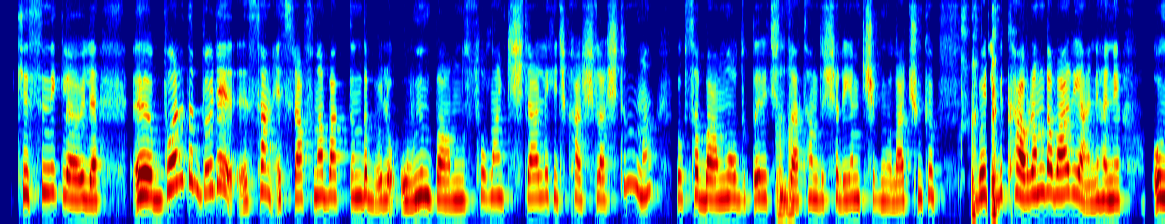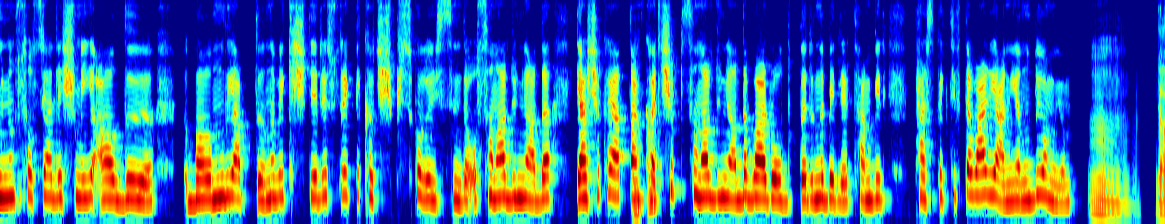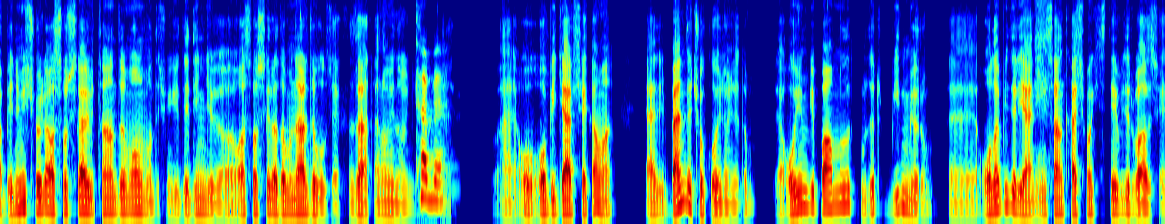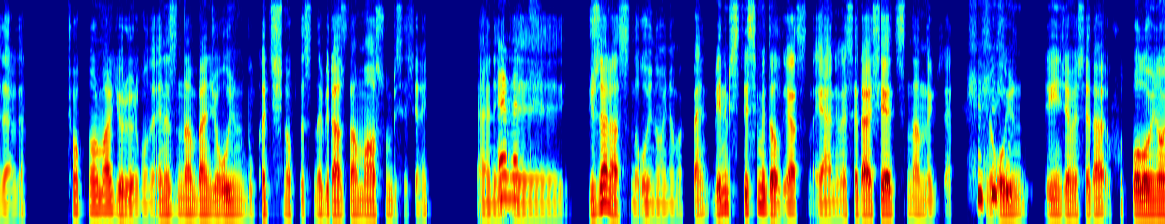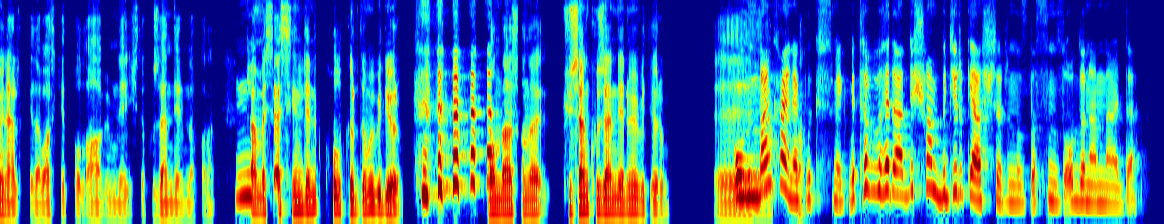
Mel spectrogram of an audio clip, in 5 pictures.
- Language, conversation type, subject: Turkish, podcast, Video oyunları senin için bir kaçış mı, yoksa sosyalleşme aracı mı?
- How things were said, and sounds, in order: tapping; chuckle; sniff; sniff; chuckle; other background noise; laugh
